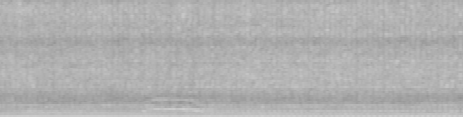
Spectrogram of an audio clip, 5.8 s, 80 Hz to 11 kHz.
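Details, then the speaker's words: 1944 Cleveland 3-268A three-cylinder two-stroke diesel, revived, first run after fuel-delivery fix, no coolant: steady even low thrum, all cylinders firing in regular beat, no misses; healthy normal idle. "wo man I'm excited it's like it it was running on one and then two and three all picked up at one time"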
